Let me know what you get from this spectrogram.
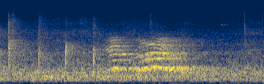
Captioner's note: applause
